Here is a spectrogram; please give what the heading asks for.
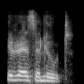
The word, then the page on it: irresolute: Indian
